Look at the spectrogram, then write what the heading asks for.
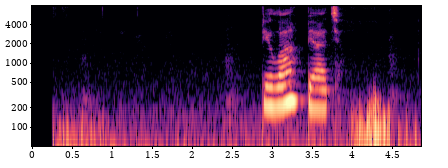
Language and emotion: Russian, neutral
